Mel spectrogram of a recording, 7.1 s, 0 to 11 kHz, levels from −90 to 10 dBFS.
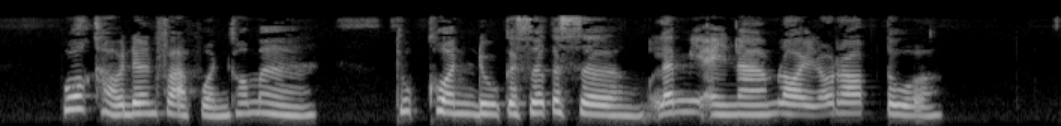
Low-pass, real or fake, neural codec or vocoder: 7.2 kHz; real; none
